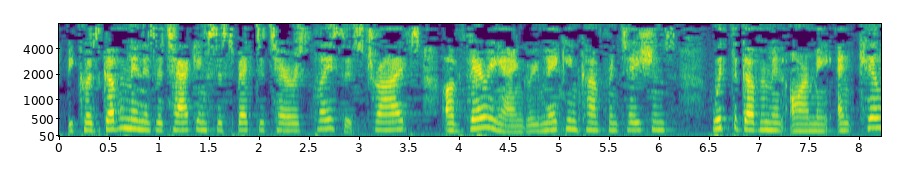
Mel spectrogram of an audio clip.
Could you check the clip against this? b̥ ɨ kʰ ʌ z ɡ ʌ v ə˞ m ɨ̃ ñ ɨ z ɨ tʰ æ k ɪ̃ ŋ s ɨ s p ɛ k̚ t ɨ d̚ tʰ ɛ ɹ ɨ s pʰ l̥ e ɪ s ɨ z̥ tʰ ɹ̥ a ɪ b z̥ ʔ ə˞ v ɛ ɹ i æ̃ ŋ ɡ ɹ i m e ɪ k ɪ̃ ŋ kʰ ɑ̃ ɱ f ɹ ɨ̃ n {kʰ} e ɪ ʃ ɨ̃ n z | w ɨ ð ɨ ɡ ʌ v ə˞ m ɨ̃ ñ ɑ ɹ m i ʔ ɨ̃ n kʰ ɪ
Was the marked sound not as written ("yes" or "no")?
yes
